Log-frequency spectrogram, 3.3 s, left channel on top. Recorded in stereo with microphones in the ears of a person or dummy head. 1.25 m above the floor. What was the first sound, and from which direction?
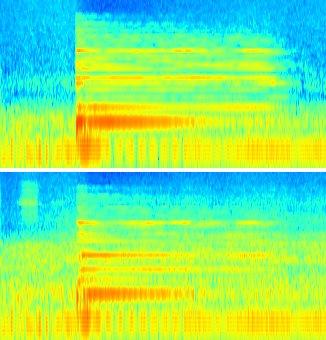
A piano, 70° left (ahead or behind).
